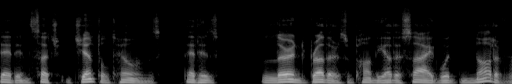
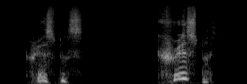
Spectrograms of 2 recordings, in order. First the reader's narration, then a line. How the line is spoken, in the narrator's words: shivered the man, with a little moan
